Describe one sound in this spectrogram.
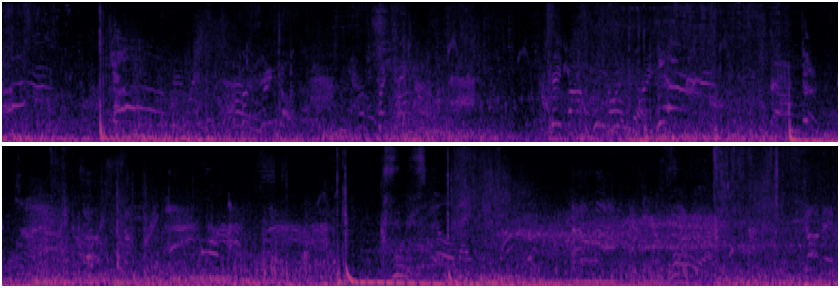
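Magic spells crackle and blast.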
